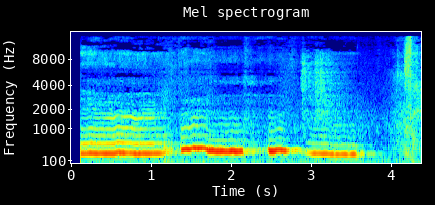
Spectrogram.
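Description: A young male voice humming a short tune with closed lips, in a few held notes that step up and down in pitch, trailing off near the end.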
